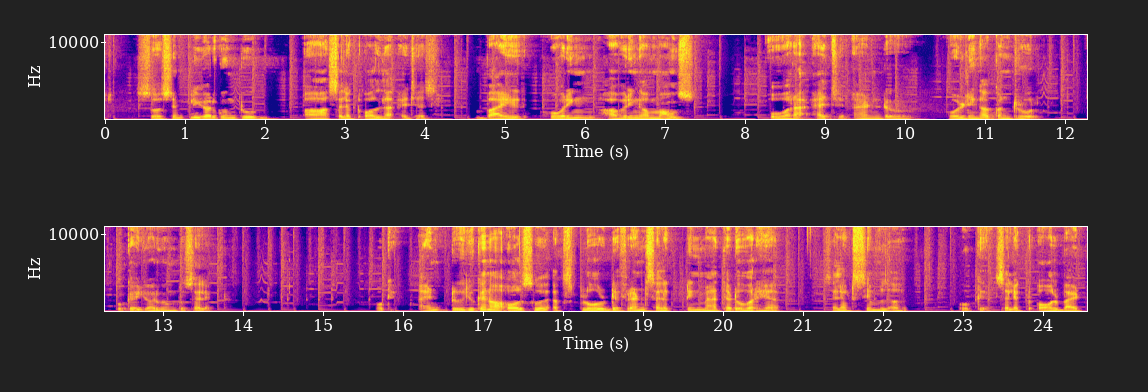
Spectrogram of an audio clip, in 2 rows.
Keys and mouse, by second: 0.7 Tab, 1.2 2, 5.3 alt+a, 12.4 alt+middle click, 15.8 KP_1.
